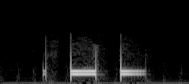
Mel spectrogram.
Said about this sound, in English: We've got a phone problem here. We've got another call coming in, and trying to pick it up.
